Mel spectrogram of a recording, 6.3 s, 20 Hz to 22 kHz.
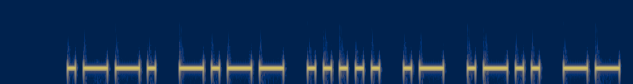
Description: Morse code, heard as a keyed tone, about 15 wpm, 700 Hz. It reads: PY5ALM
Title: DXCC-100 Call Signs - 6 Characters - Repeated 3x - 15wpm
